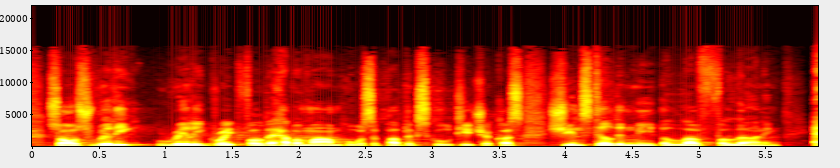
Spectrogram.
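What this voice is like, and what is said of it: Malaysian speaker, international English accent. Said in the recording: “I speak English, unlike most Malaysians, with a more international accent”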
